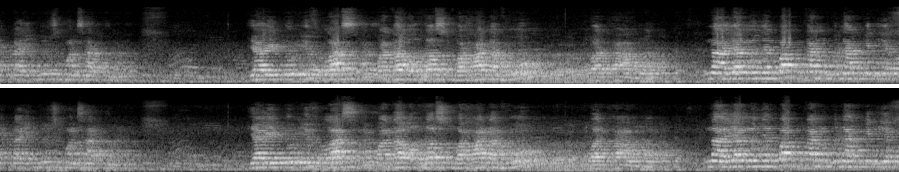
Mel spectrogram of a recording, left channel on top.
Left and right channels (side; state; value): both; normal; correlation 0.40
